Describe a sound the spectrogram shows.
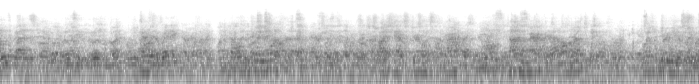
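Several men chat and murmur together.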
